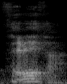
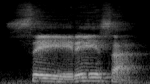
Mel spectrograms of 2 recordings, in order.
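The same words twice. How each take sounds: First: It has a Spanish th sound. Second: It has a Latin American s sound.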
